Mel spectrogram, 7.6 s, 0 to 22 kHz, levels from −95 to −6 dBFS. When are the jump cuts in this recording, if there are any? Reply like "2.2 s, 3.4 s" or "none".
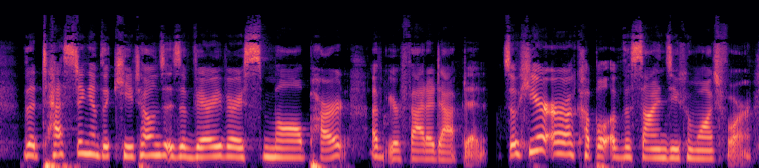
3.8 s, 4.9 s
